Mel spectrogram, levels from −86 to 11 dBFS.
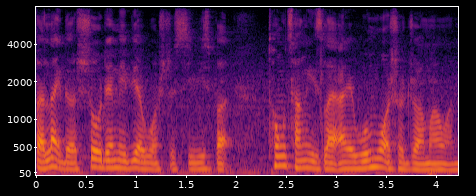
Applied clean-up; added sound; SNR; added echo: none; none; none; none.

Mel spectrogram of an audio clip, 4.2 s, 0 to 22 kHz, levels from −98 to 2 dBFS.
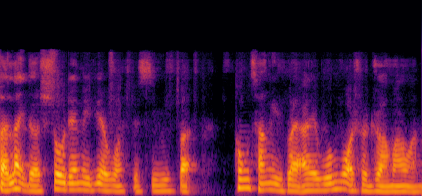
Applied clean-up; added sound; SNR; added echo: neural mask model DeepFilterNet 3.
